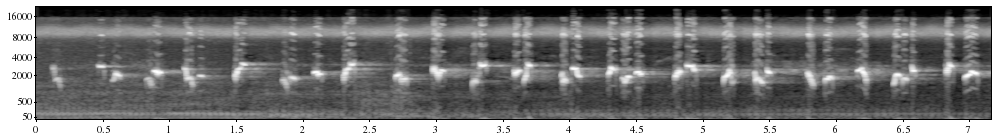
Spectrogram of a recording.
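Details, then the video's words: Lure song of a sooty-headed bulbul, meant to prompt a raw young bird into fast continuous singing. A long run of short chirpy whistles repeats steadily, joined by a faint low hum early on and a steady hiss. "pancingan burung trucuk bahan agar cepat ngropel"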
